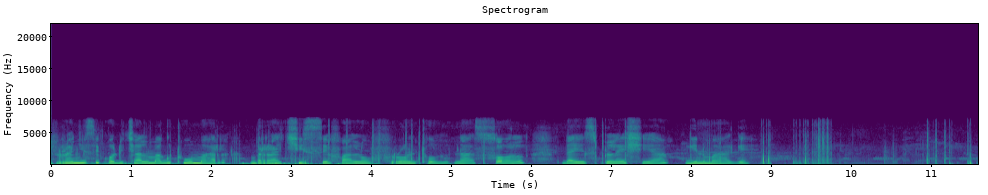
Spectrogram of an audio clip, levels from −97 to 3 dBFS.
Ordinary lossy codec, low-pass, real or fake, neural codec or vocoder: none; 7.2 kHz; real; none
